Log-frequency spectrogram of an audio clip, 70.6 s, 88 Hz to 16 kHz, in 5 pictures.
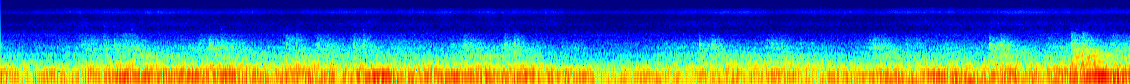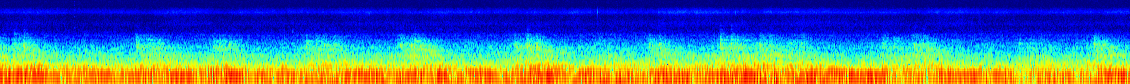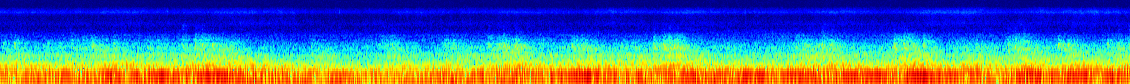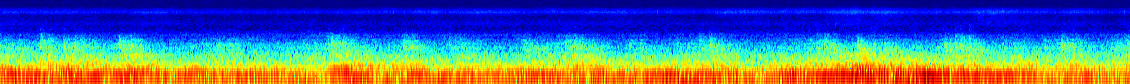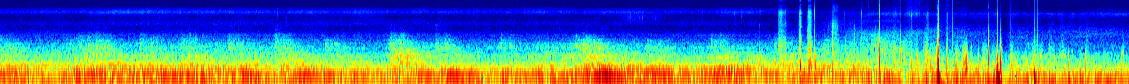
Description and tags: GGB A0220 suspender NE12SW
Contact mic recording of the Golden Gate Bridge in San Francisco, CA, USA at the northeast approach, suspender #12. Recorded October 18, 2009 using a Sony PCM-D50 recorder with Schertler DYN-E-SET wired mic.
bridge, cable, contact, contact-mic, contact-microphone, DYN-E-SET, field-recording, Golden-Gate-Bridge, metal, microphone, Schertler, Sony-PCM-D50, steel, wikiGong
